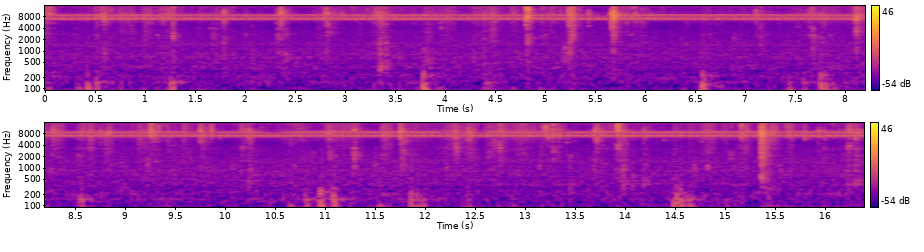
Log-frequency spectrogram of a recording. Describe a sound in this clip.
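Fingers squish and scrape through wet food on a plate.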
